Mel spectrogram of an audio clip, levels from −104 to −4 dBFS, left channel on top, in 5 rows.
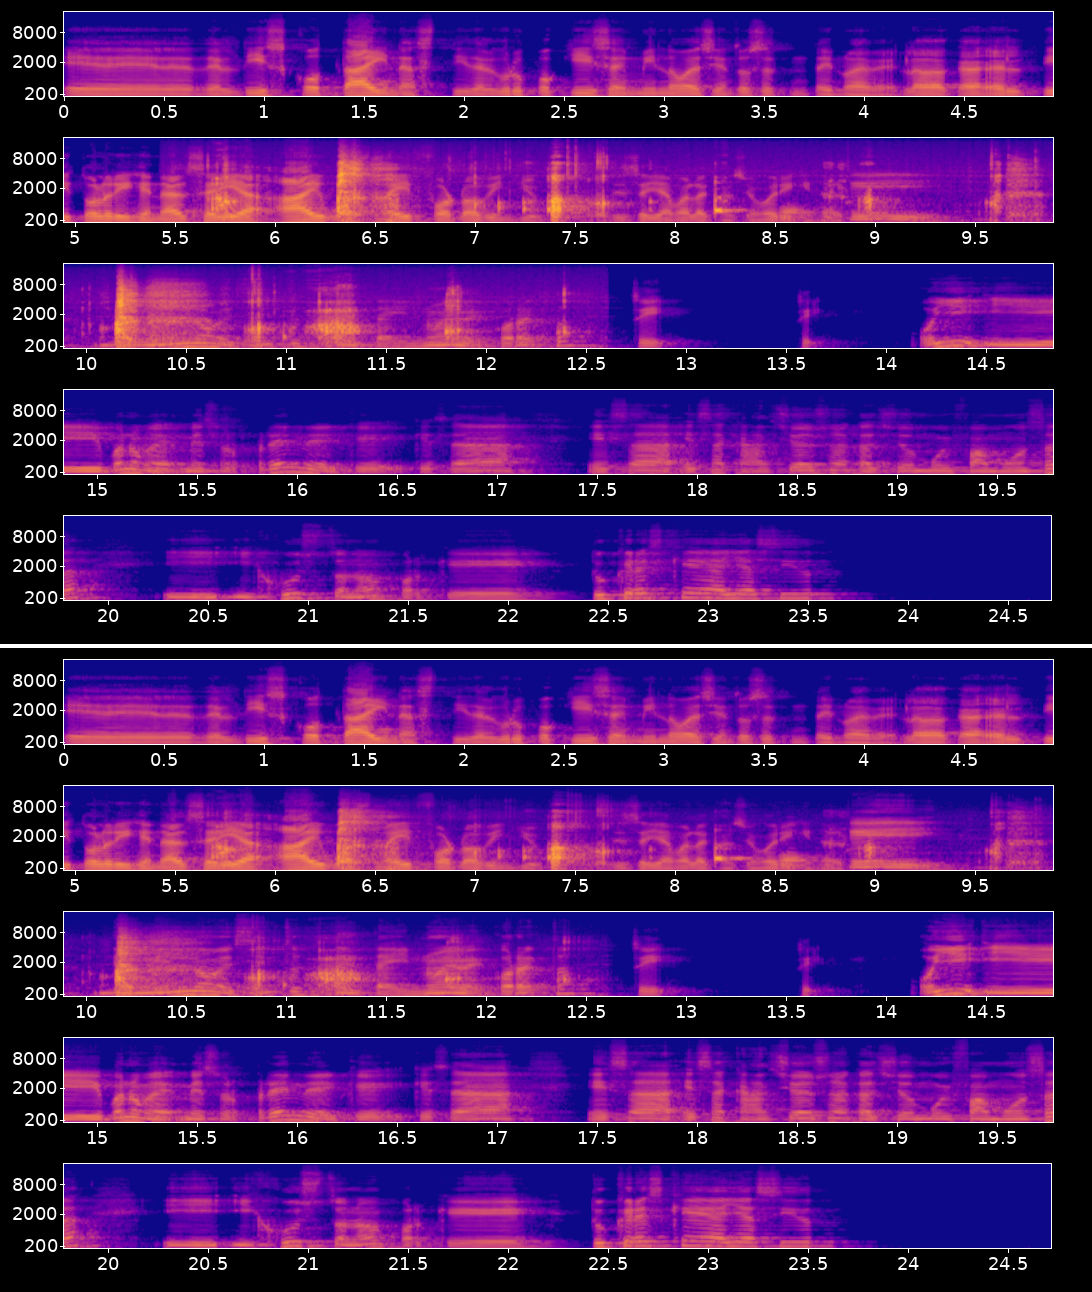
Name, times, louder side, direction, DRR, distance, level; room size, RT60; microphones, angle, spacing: voice 1, 0.0-7.4 7.6-8.9 12.8-12.9, left 1 dB, 10° left, 16 dB, 0.7 m, -41 dB
Human voice, 5.4-5.9 6.3-6.6 7.0-7.9 8.2-8.3 8.7-9.0 9.6-12.4, left 7 dB, 65° left, 1.0 m, -32 dB
voice 2, 8.5-9.3 10.0-12.5 14.2-17.1 17.5-22.1 22.4-23.5, right 2 dB, 50° right, 7 dB, 2.5 m, -45 dB
21.0 x 17.5 x 3.0 m, 0.36 s
head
